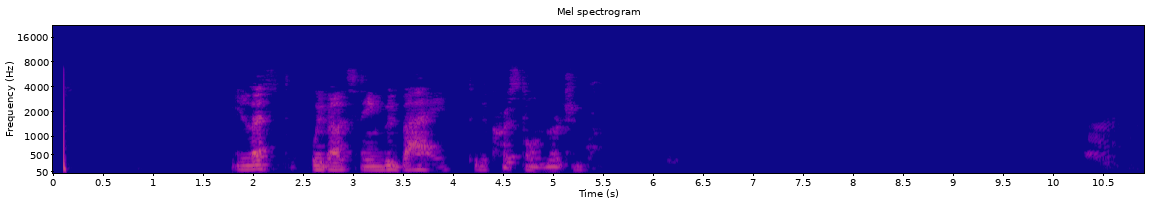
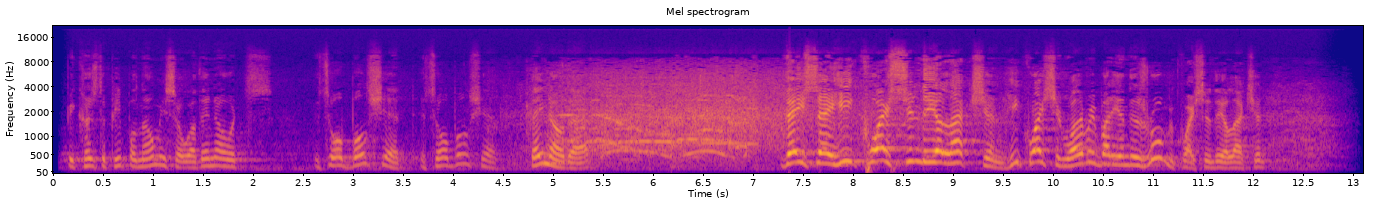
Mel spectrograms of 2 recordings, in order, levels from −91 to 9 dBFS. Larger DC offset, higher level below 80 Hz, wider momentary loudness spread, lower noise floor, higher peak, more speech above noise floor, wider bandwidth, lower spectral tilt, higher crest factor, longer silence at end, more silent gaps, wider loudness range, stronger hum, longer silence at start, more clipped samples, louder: neither; second, -86 dBFS vs -60 dBFS; about the same, 19 LU vs 19 LU; first, under -90 dBFS vs -44 dBFS; second, -22 dBFS vs 0 dBFS; first, over 42 dB vs 24 dB; second, 7.6 kHz vs over 20 kHz; first, -6.5 dB/octave vs -2.5 dB/octave; first, 30 dB vs 20 dB; about the same, 0.4 s vs 0.35 s; first, 0.50-0.80 s, 0.95-0.99 s, 1.14-1.76 s, 4.07-4.11 s, 5.59-6.11 s, 6.26-10.30 s vs none; about the same, 11 LU vs 11 LU; neither; about the same, 0.1 s vs 0.15 s; neither; second, -48 LUFS vs -19 LUFS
